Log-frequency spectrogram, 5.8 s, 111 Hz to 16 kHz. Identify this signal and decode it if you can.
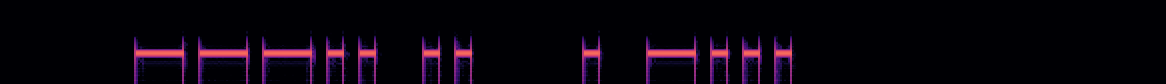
Morse code, heard as a keyed tone, about 15 wpm, 700 Hz. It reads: 8I EB
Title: Winter Field Day Exchanges Encore 15wpm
